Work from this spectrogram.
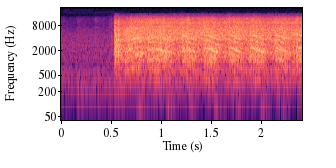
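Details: Project car started and run for the first time in almost 10 years after 2 years of work, no blow-off valve fitted: short crank, catches cleanly, settles into an even pulsing idle with no misses.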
